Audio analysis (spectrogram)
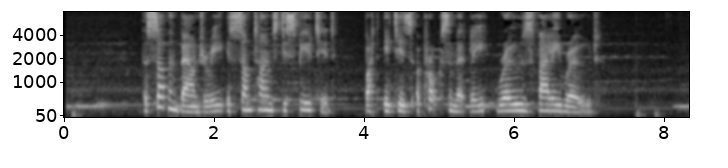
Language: English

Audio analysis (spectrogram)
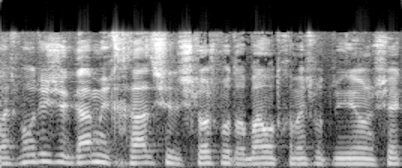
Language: Hebrew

